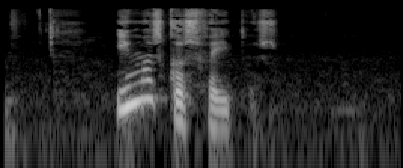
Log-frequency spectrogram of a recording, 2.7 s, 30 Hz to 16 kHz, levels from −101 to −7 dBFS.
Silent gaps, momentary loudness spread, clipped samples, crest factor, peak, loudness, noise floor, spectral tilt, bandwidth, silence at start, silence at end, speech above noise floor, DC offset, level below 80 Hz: none; 21 LU; under 0.1%; 18 dB; -22 dBFS; -37 LUFS; -77 dBFS; -3 dB/octave; 11.5 kHz; 0.35 s; 0.85 s; 39 dB; under 0.1%; -80 dBFS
